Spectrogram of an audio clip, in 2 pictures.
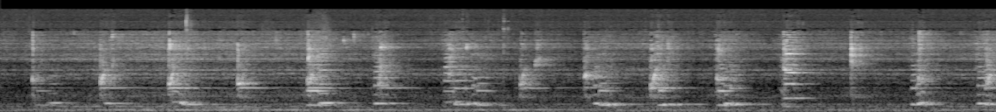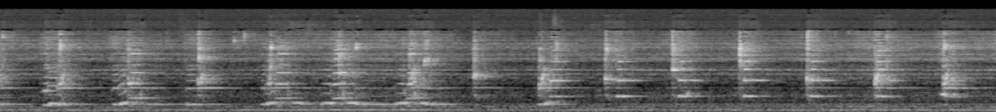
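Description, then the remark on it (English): Steady drips of water falling into a kitchen sink tap out a regular rhythm, while a jazz clarinetist improvises short, wavering phrases against the beat. No one speaks. “… playing against the rhythm of dripping water in the kitchen sink.”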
